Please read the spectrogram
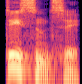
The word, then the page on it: decency: anglais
